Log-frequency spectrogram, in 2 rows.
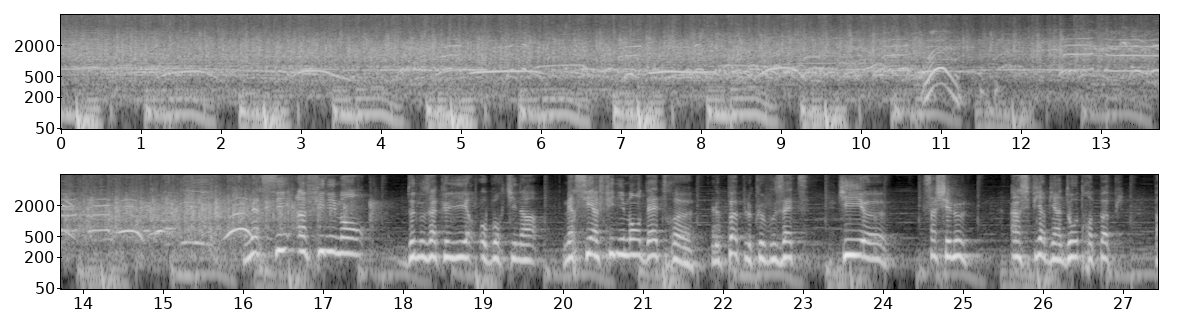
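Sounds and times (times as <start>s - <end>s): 
live audience applause welcoming a show's team in Burkina Faso: 0.0s - 17.1s
speech: 16.3s - 27.4s.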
